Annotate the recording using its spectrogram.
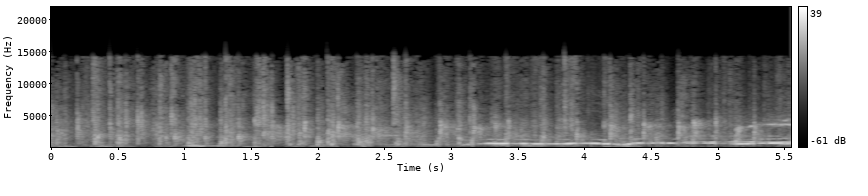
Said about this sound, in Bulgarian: Ръкопляскайте публиката!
